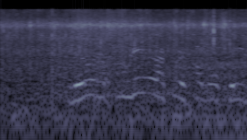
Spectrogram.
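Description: Steady hiss of rain falling on a wet street, with faint voices talking in the background from about the middle on.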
